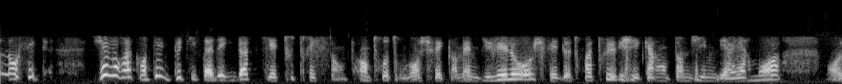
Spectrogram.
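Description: Woman, 80s, caller on a phone line. Husky and lively, with her pitch swooping all over. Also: dry recording. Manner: lively and chatty, with big swings in pitch. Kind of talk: phone-in confiding chat.

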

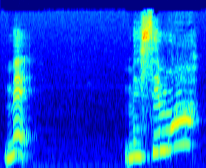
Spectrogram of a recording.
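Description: A woman's voice: very high voice, big pitch swings, very slow, fairly bright tone, faint music behind, voice pushed up, exaggerated voice. A woman voicing a small frightened male squirrel who stammers in panic. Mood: panicked.

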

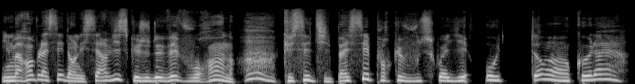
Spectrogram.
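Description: A man voicing a gentle, dreamy male hippo who speaks sheepishly in a children's storybook. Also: medium pitch, normal speed, dry recording, studio quality, pitched above the performer's own voice, close to an everyday voice. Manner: sheepish, apologetic.

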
